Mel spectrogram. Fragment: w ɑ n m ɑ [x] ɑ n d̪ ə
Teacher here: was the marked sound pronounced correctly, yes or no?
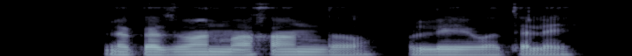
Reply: yes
